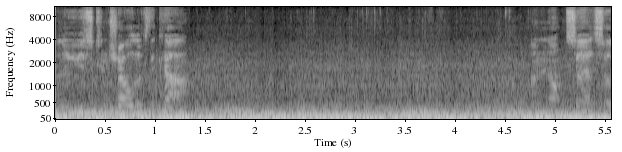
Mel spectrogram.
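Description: Car driving along a bumpy country road near Sevenoaks, a loud steady low rumble of engine and road noise filling the cabin, with someone talking briefly at the start and end.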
